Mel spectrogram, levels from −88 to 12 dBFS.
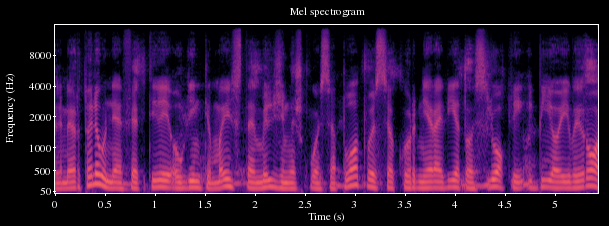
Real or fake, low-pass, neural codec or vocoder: fake; 14.4 kHz; autoencoder, 48 kHz, 32 numbers a frame, DAC-VAE, trained on Japanese speech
